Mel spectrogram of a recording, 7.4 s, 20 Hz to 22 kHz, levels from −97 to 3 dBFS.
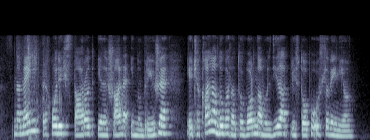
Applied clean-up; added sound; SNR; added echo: neural mask model RNNoise.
